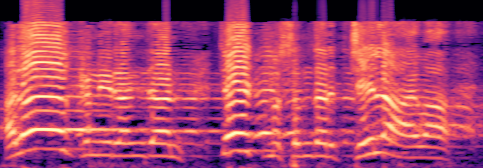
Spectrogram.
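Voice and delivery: high, loud, long-drawn holy cry; guru's summoning call. Acted. Guru summoning his disciple from the refuse heap, calling out. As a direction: call the disciple awake, stretching the words.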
